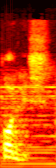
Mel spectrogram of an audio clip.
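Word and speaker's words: police: जैसे अगर मैं बोलूं कि पुलिस, जिसको आप पुलिस बोलते हो, इसका प्रोनाउंसिएशन होता है पॉलिश, कि पुलिस इस मामले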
